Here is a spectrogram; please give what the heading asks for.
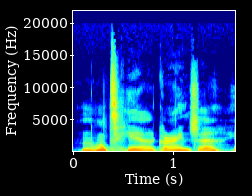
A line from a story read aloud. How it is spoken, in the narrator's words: said huskily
